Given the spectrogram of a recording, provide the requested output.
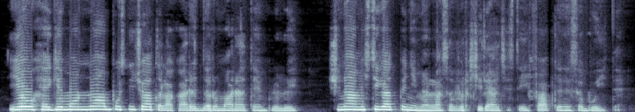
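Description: A woman reading the lines of a gentle, timid young prisoner who answers in a hurried, shy way. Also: medium pitch, close to an everyday voice.

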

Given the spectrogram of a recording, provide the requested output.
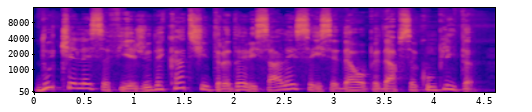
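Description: A man voicing a grave marshal who speaks in a measured, cautious way. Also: medium pitch, very animated, dark tone. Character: grave middle-aged male marshal.

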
